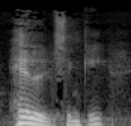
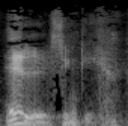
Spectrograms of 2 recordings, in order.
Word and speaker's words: Helsinki: So it's not Helsinki. It's Helsinki. The first vowel has to be pronounced.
